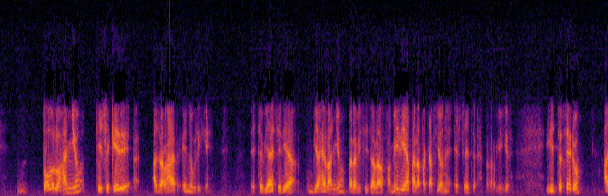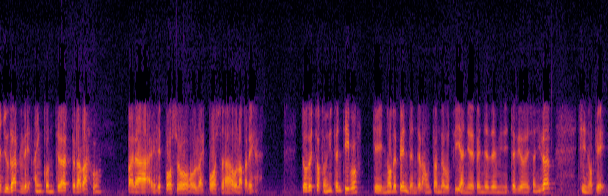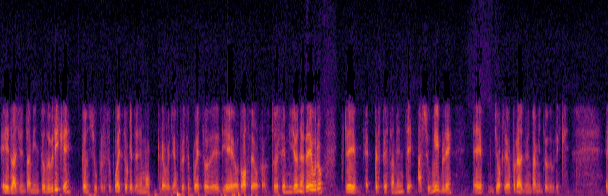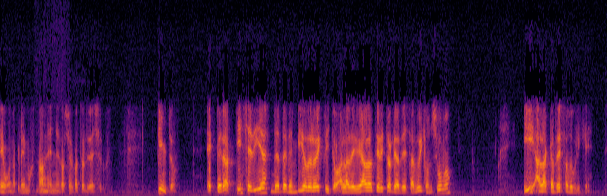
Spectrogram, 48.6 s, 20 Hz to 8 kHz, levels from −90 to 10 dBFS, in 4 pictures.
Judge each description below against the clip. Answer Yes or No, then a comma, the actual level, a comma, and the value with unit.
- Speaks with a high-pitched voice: Yes, high, 240 Hz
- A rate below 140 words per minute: No, average, 165 wpm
